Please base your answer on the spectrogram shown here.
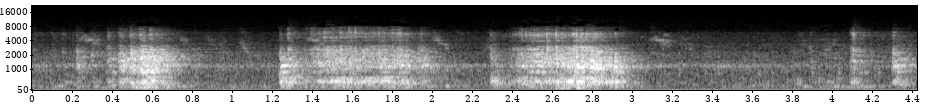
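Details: White-cheeked starling (Sturnus cineraceus) at a home on 2 February 2018, giving three harsh, grating rasps about a second apart, then two brief scratchy notes near the end.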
